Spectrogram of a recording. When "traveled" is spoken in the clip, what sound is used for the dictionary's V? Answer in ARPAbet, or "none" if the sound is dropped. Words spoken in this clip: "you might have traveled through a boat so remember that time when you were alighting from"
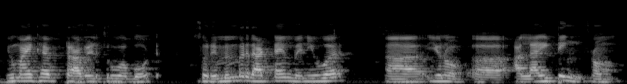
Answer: V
